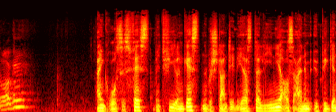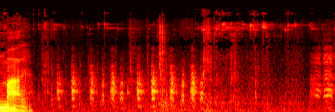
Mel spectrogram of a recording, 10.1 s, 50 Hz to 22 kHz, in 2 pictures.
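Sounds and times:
chickens clucking: 5.8 - 8.4.

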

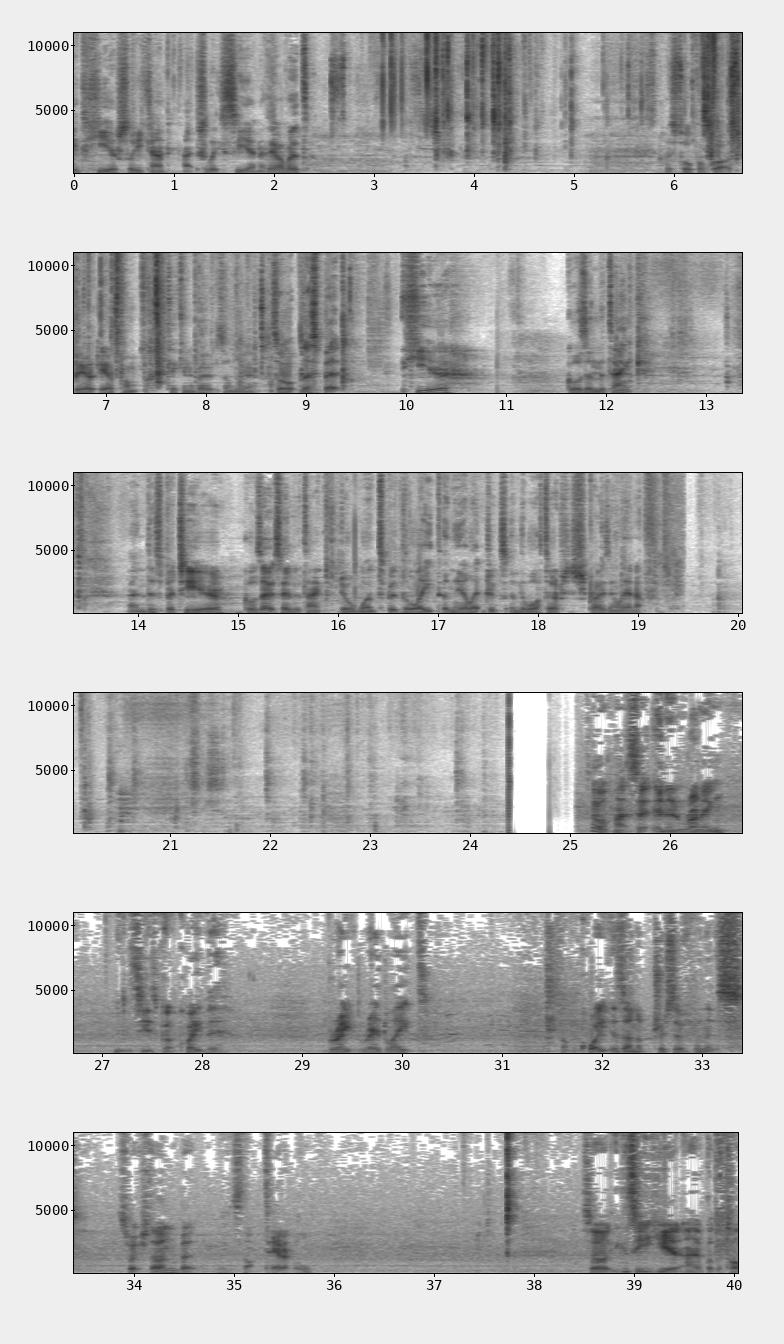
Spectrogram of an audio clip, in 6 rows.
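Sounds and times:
plastic parts clicking and rattling: 3.1 - 5.1.

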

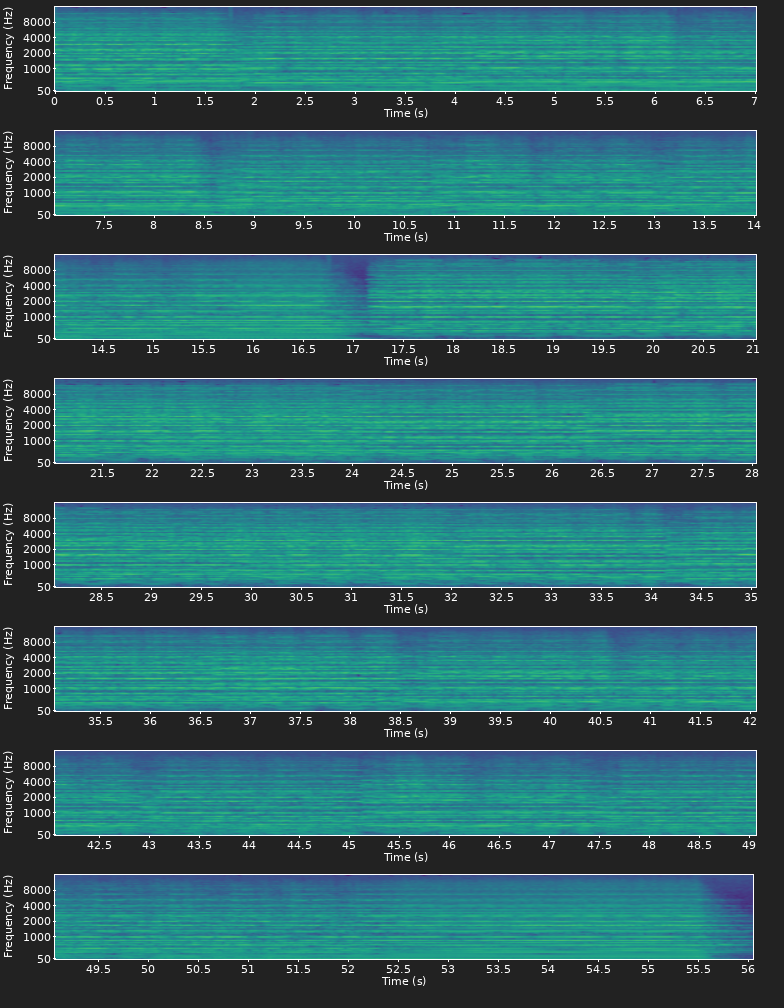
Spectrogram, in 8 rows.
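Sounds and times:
electronic church organ: 0.0 - 56.0.

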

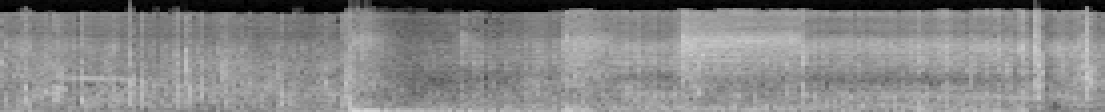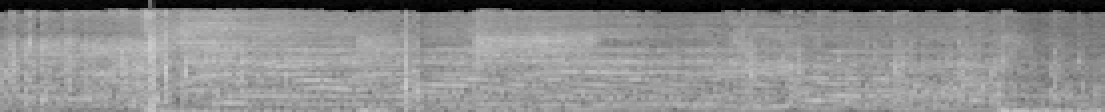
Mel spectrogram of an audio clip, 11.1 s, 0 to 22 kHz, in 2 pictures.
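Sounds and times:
skateboard clacks: 0.0 - 11.0
skateboard wheels rolling on concrete: 0.0 - 11.0.

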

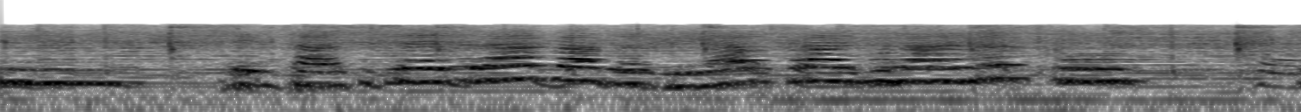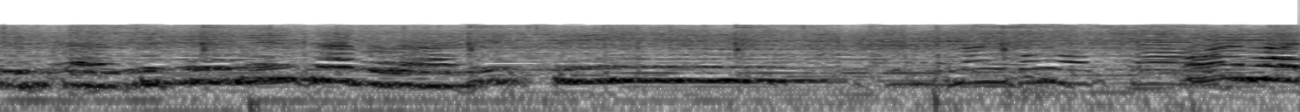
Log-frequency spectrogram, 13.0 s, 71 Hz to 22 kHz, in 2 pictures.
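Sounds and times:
child singing: 0.0 - 13.0
instrumental backing music: 0.0 - 13.0.

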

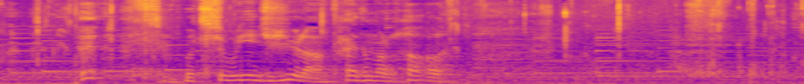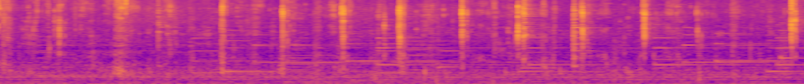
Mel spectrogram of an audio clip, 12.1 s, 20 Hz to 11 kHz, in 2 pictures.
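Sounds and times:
background music with held notes: 0.0 - 12.0
person biting and chewing: 0.0 - 12.0.

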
